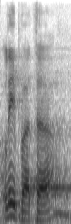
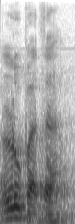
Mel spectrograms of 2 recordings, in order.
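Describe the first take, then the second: First: The first vowel is an 'i' sound. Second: The first vowel is a 'u' sound. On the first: "Bi kasril lam" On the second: "wa zamiha"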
